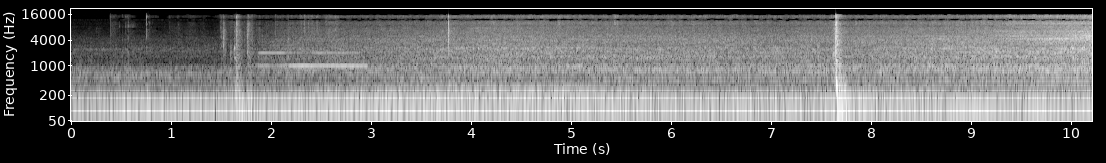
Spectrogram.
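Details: 2003 Ford F-150 Harley-Davidson edition V8 idling after an SCT BA2600 MAF install and ECM tune: low, even burble with no misses, plus a couple of handling clunks. No check-engine light. The owner notes an exhaust leak.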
